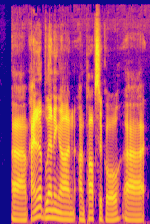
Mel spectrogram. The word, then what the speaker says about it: PopSQL: So I think this is actually pronounced popsicle.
